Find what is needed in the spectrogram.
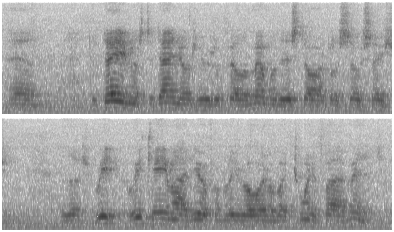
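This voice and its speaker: With audible room echo and noticeable background noise, a man with an Alabama accent speaks at a moderate pace and a fairly high pitch in a monotone, flat delivery. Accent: Southern US (Alabama). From US South. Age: 80s+. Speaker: historical society member. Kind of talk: oral history interview.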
